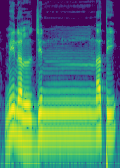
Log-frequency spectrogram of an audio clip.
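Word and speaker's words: مِنَ الْجِنَّةِ: জবর না তা জেত্তি মিনাল জিন্নাতি নুনের উপরে তাশদি ওয়াজিব গুন্না নুন জবর ওয়ান নুন আলিফ জবর নাসন মিনাল জিন্নাতি ওয়াজিব গুন্নাহ এবং মাদ্দে আরজি হবে সহি উচ্চারণ হলো মিনাল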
